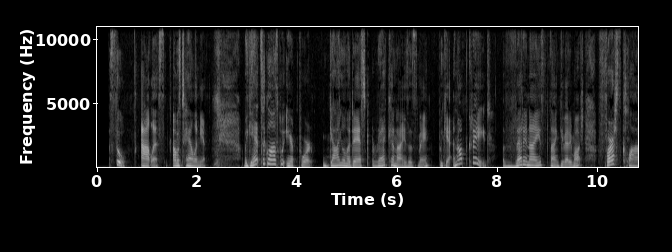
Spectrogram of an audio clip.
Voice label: Comedy Monologue Scottish

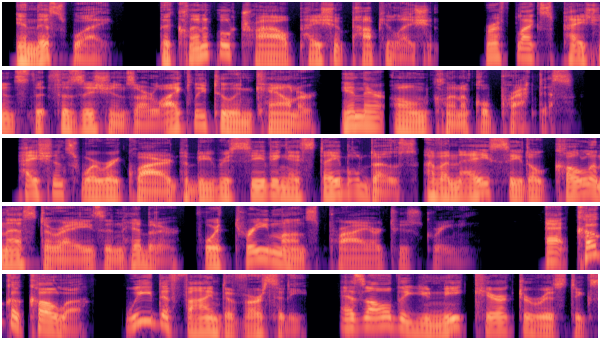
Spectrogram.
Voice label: Elearning

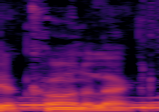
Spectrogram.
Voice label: "carnal", "肉欲の", "act"

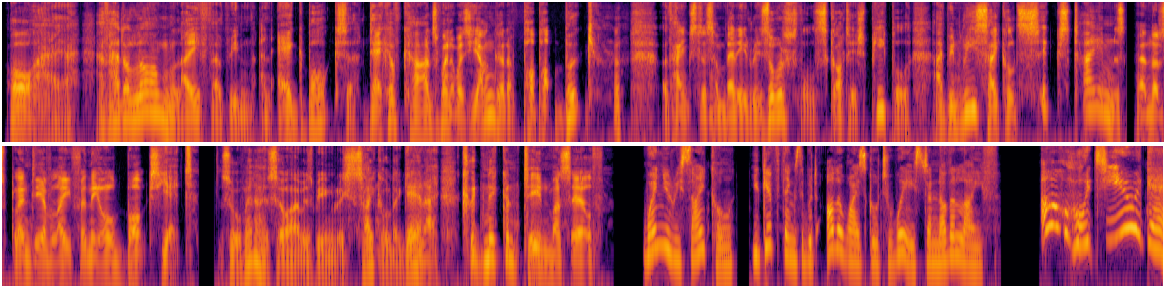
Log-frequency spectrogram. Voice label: Ad; ScotGov

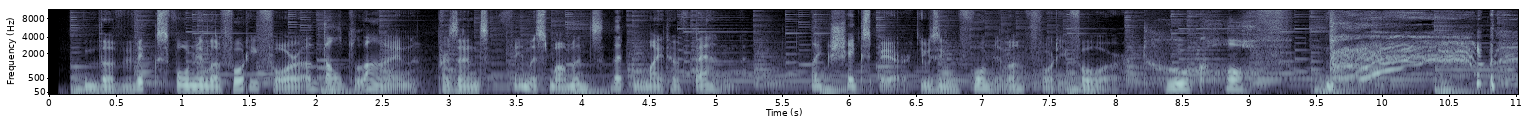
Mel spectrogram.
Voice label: Commercial

